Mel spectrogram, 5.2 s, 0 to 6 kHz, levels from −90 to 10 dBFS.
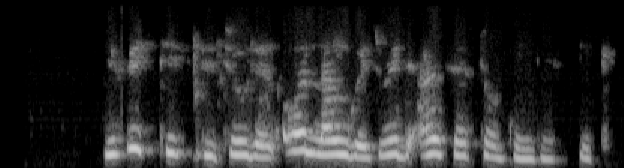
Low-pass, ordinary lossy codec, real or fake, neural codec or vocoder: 5.4 kHz; none; real; none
